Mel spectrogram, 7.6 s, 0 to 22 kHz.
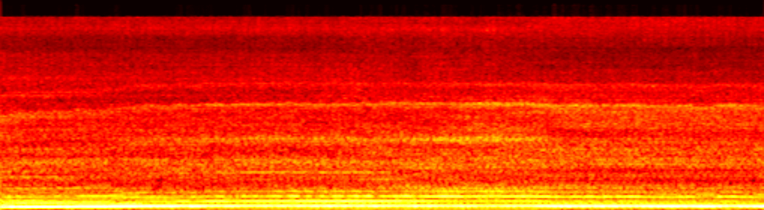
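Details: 2012 Triumph Street Triple 675 R after front fork seal and oil replacement, reassembled: steady, even low rumble at idle with no knocks, misses or rattles; engine settles and runs smoothly.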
